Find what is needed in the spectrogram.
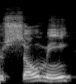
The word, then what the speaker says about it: SoMee: First, we want to tell you about our sponsor, SoMe, SoMe.social. It's spelled S-O-M-E-E. It's so you, it's so me, and it's a blockchain-based social platform that's built for privacy and user control and making money with your posts.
